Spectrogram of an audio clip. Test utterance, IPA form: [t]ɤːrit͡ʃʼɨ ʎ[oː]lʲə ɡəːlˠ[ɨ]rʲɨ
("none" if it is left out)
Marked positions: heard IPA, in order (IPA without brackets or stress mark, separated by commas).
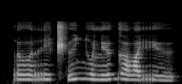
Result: ɾ, o, e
